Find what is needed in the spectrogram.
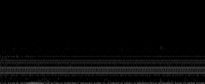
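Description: Faint steady electrical hum: a couple of steady mid-pitched tones over low background noise.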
